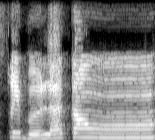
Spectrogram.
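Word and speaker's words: قبلة: So this is qiblatun. Hide the voice of two fatha and take it into the nose and stretch it up to one finger.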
